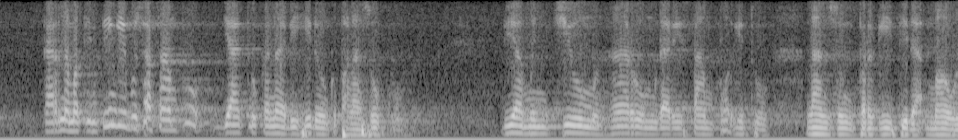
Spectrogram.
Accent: Papua, Indonesia; Rambut kami orang Irian itu kalau belum kena air dengan sampo, itu rambut tenang-tenang saja.

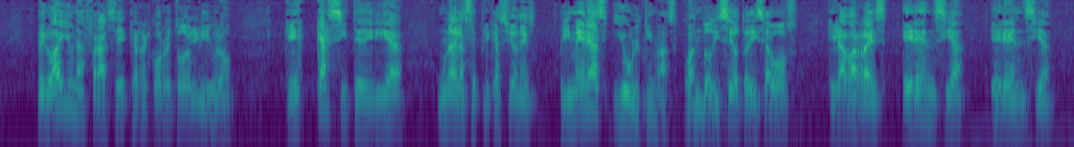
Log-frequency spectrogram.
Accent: Rosario, Santa Fe, Argentina; nosotros somos de Rosario

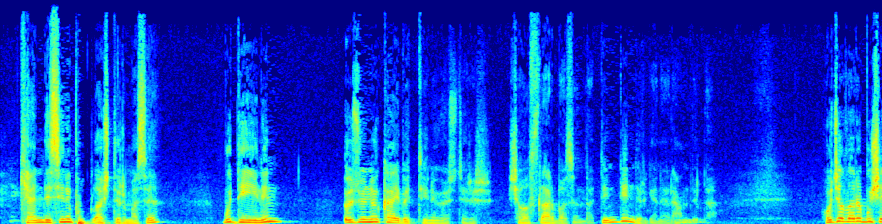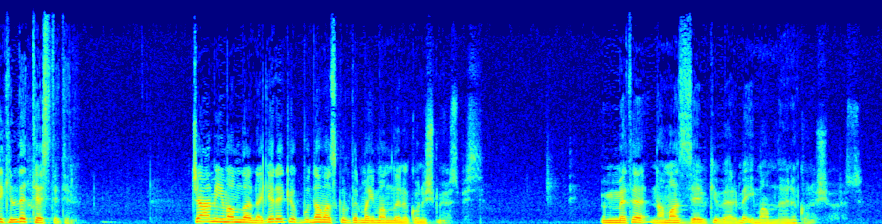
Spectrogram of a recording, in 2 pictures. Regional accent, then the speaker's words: Black Sea Region, Turkey; Karadeniz çocuğu olduğumuzu da unutmayın. Yani böyle dedim diye her yerli değilim, Karadenizliyim.

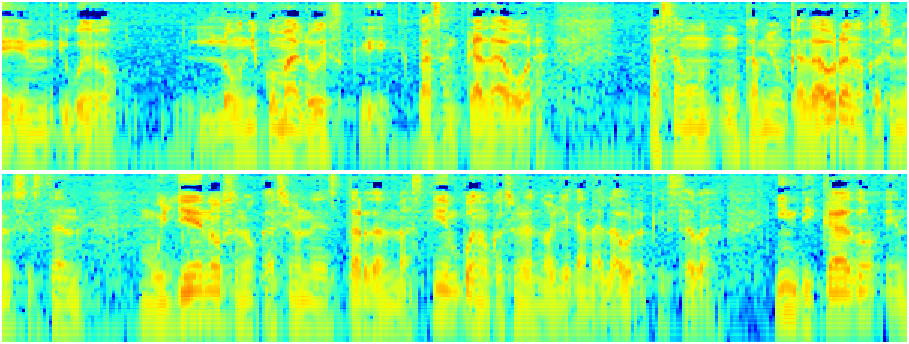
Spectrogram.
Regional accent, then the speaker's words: Mexico; que yo los vi un poco diferentes en cuanto a México, que es de donde yo soy

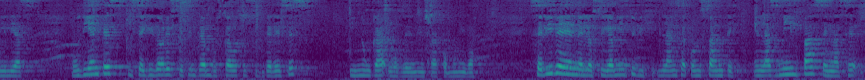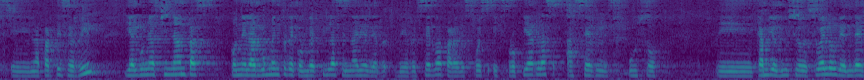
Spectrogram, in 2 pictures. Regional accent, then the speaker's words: Santa Cruz Acalpixca, Mexico City, Mexico; yo vengo del pueblo de Santa Cruz Acalpisca, en Xochimilco

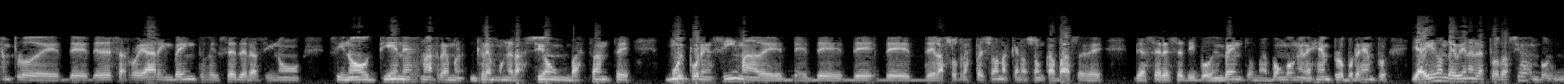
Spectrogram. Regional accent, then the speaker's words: Cuba; now in Miami, United States; llamaba de Miami o que soy cubano

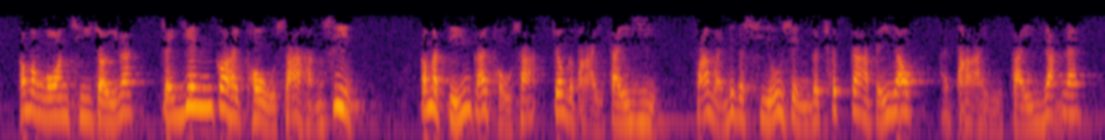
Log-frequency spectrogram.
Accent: China; 不过我哋中国人咧，可以有一种咧唔好嘅习惯

